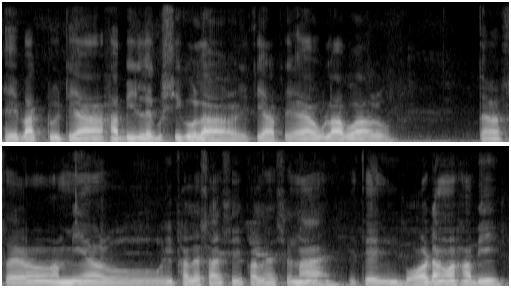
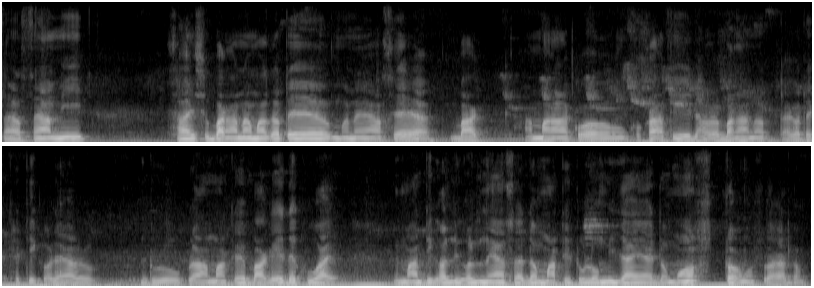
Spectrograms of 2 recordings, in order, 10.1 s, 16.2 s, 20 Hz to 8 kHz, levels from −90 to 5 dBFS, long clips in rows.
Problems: constant background noise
